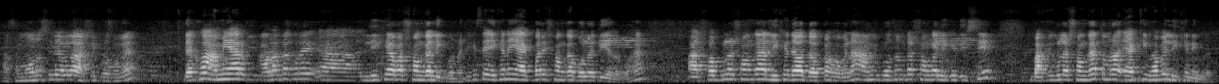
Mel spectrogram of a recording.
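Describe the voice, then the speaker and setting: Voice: medium pitch, pushed and bright, roomy sound, slight background noise. A teacher explaining a grammar lesson in a classroom while writing on the board, often asking a question and answering it. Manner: explains slowly, asks and answers its own questions. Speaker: English teacher.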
